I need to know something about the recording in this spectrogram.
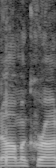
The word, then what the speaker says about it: omicron: about omicron right that's how you say it omicron a year ago most of the people most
